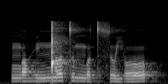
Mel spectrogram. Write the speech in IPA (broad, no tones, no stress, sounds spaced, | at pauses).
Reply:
ŋ ɔ ɦ i ŋ͡ǃ ɤ t u ŋ o t s u j o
